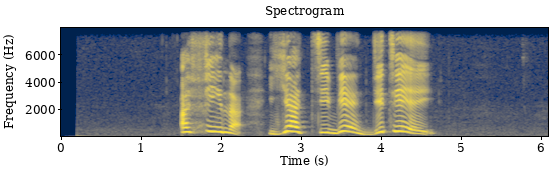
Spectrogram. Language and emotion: Russian, positive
